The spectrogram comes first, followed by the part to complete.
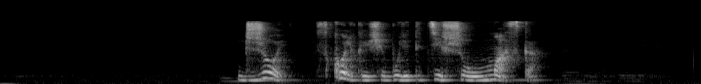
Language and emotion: Russian, angry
